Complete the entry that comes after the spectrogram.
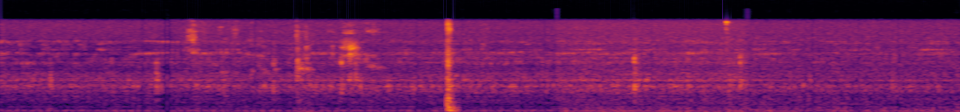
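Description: Rain and wind on an outdoor wildlife-camera microphone: a steady low rumble with scattered faint ticks and chirps, and one sharp thump about three and a half seconds in.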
